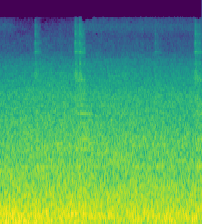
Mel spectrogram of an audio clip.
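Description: Steady wash of surf breaking on a sandy beach, with wind on the microphone.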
